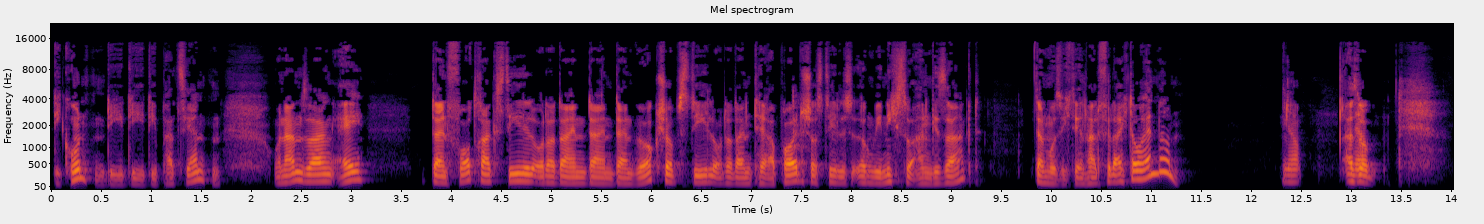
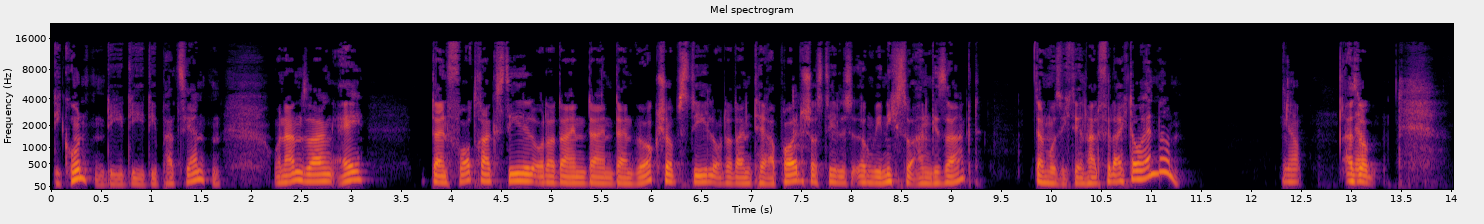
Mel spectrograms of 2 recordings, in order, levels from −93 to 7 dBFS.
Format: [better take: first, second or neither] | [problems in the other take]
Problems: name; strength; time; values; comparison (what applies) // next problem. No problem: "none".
second | thin; somewhat; fading below 350 Hz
